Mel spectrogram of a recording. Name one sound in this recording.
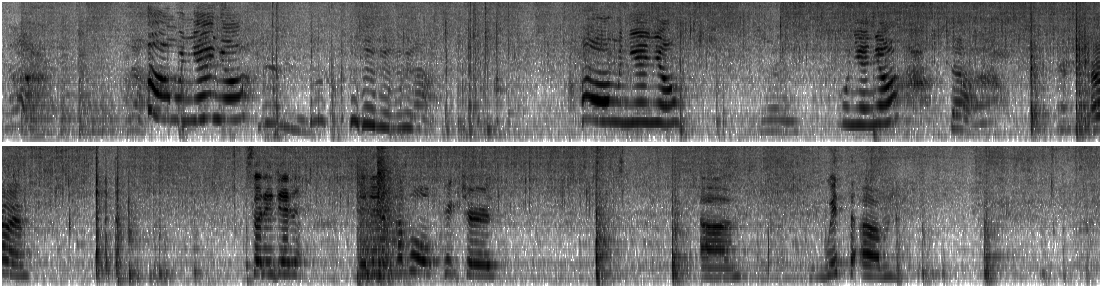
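A woman talks animatedly and close up, with expressive rises in pitch.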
